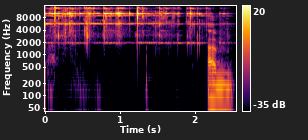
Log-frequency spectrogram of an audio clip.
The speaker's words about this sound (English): I think I'm going to ring these bells like every time we do a new section.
